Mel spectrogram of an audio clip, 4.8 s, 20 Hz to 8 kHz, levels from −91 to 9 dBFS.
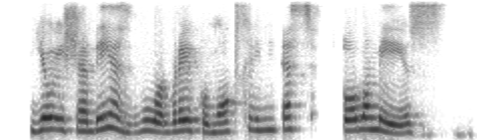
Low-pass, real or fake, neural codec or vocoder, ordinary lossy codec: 7.2 kHz; fake; codec, 16 kHz, 1 kbps, X-Codec, HuBERT features, trained on balanced general audio; Opus, 32 kbps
